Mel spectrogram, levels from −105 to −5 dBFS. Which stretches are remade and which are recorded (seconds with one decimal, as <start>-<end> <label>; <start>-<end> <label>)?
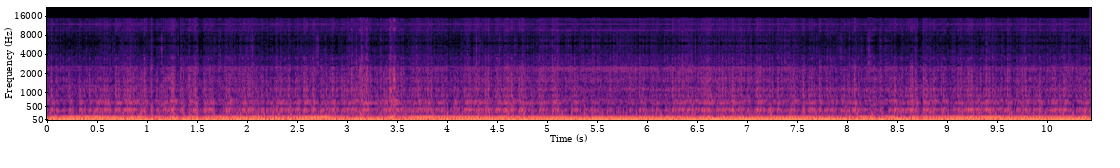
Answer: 0.0-8.4 recorded; 8.4-9.2 remade; 9.2-10.4 recorded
